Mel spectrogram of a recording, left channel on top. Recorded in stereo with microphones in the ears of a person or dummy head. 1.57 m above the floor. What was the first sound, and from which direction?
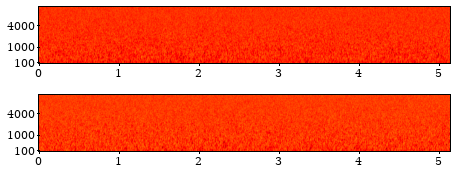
Only background noise.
